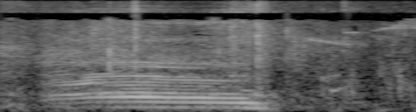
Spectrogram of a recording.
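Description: Sambar deer giving its alarm call, the warning a sambar gives on sighting a predator such as a tiger: a single drawn-out honking call lasting about a second, dropping slightly in pitch as it ends.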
